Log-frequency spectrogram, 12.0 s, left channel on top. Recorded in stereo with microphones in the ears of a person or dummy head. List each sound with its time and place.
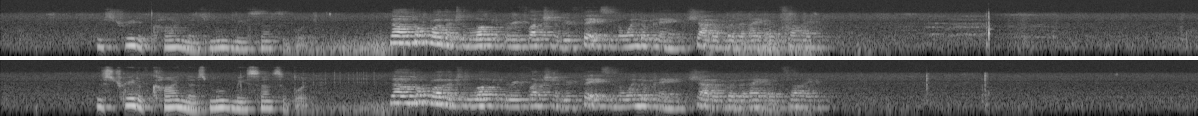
1.0 s a woman speaking: 50° right (ahead or behind), 1.0 m
3.9 s a woman speaking: 60° left (ahead or behind), 3 m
